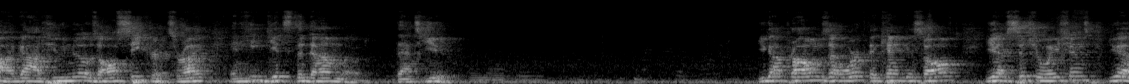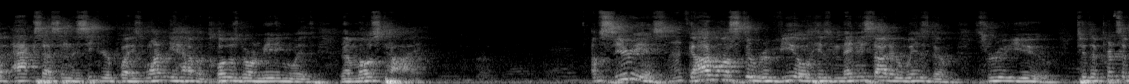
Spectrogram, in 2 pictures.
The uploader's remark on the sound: Please excuse the poor quality of this recording. We had some technical difficulties this Sunday.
